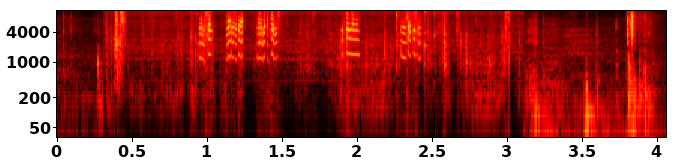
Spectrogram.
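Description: Copper wire being twisted tight with vise grips around a plastic hood tab: short high squeaks in two clusters, about a second in and again past two seconds, with a few sharp clicks.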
